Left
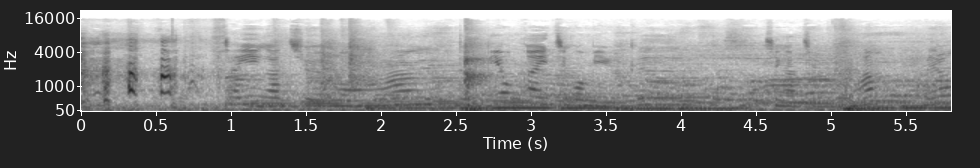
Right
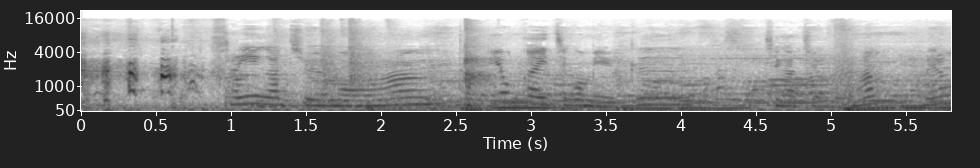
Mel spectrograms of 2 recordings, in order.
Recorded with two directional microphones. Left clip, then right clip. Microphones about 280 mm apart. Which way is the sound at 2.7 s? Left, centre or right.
Centre.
